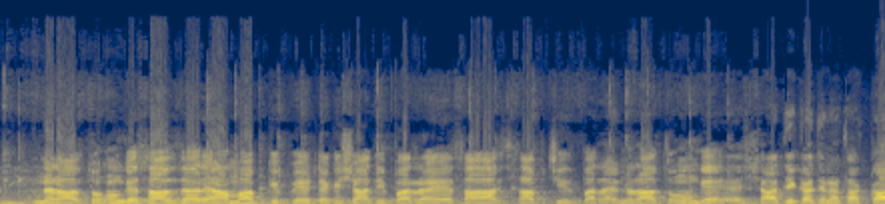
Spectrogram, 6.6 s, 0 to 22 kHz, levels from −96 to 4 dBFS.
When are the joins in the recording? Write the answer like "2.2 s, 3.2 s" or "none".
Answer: 5.6 s

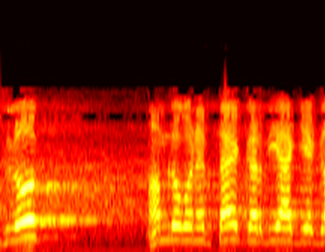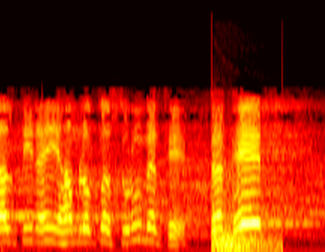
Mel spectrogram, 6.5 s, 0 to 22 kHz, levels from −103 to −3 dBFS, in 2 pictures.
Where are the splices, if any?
5.2 s

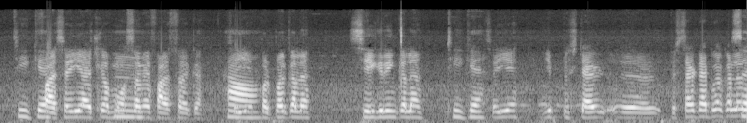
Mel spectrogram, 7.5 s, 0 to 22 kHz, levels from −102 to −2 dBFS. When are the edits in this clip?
none

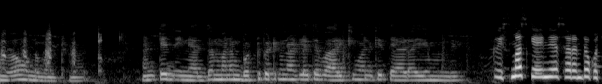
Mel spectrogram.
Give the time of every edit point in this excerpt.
5.0 s

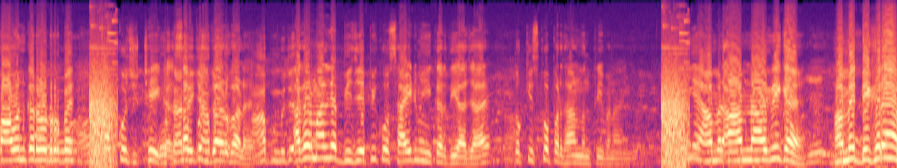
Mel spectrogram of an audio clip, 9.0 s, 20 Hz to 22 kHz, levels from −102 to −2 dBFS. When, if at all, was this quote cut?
1.0 s, 6.8 s

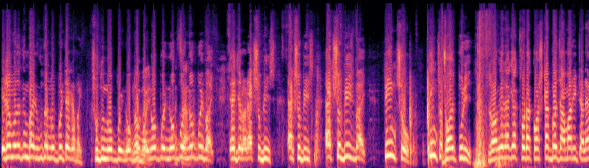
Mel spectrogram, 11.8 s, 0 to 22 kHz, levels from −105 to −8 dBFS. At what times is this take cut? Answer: 8.9 s

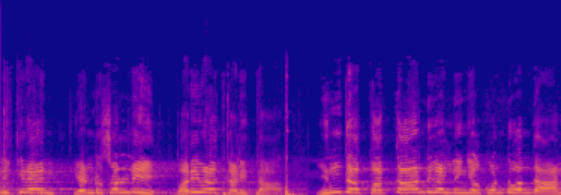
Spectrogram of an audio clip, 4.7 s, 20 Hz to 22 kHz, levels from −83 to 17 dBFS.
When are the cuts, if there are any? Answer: 2.5 s

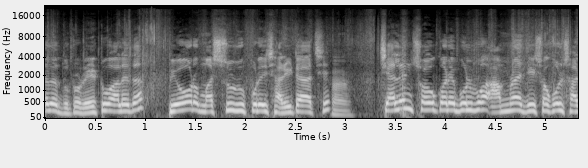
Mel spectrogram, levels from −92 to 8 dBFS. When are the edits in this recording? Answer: 1.1 s, 3.2 s

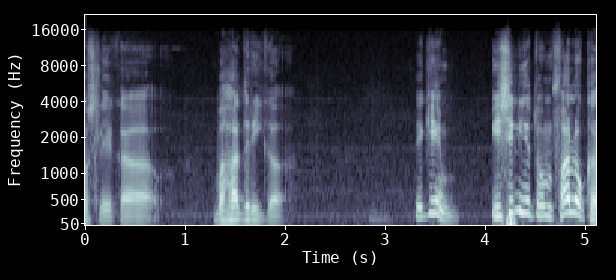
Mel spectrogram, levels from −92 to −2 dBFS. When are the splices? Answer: none

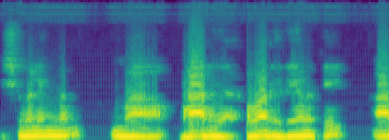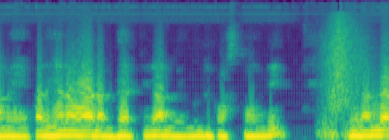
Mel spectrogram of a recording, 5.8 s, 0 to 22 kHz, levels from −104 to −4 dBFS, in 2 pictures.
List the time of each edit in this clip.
1.9 s

